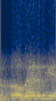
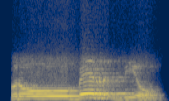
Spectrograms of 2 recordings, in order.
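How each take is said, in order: First: Said in the usual way. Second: "Proverbio" slow and loud, VER held high; stress on VER. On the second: Shown as a demonstration. Teacher showing a palabra grave, "Proverbio" slow with stressed VER. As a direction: stretch "Proverbio" hard on VER. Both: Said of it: "proverbio es grave".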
